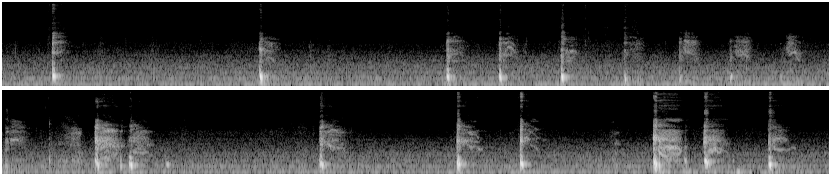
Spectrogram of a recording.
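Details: Adult with cough variant asthma during an attack: about fifteen short, sharp coughs in under twenty seconds.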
